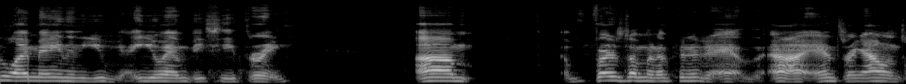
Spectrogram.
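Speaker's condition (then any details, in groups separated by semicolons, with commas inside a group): Cerebral palsy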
